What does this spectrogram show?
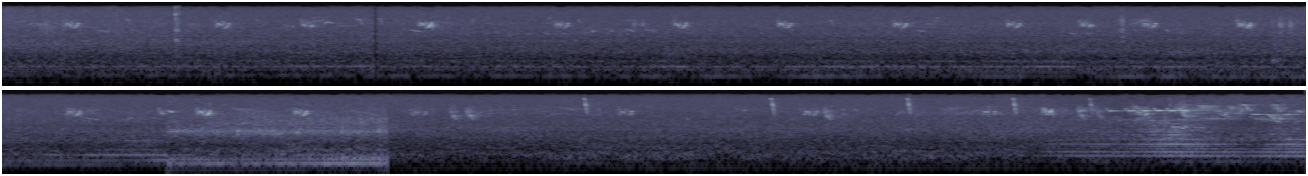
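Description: House wren giving a short, high chip call over and over, about every half second, over a steady low background rumble. Past the middle, a louder rushing noise swells for about two seconds and cuts off suddenly, and a low droning tone comes in near the end.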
